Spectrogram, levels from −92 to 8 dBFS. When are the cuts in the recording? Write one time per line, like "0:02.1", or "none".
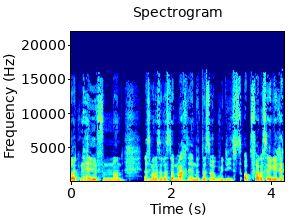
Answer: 0:01.6
0:02.6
